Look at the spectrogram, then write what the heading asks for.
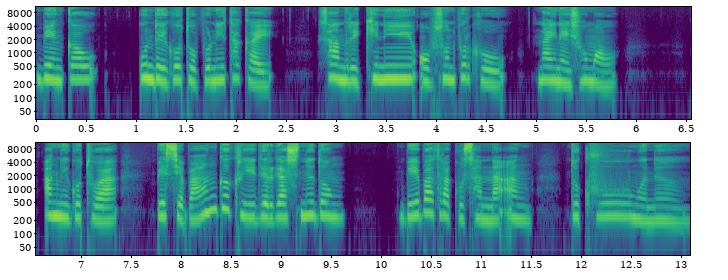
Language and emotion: Bodo, sad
